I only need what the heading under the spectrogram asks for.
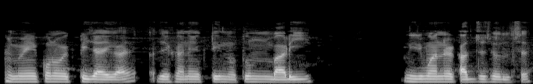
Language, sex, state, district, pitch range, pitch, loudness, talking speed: Bengali, male, West Bengal, Jhargram, 120-130 Hz, 125 Hz, -18 LUFS, 125 wpm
